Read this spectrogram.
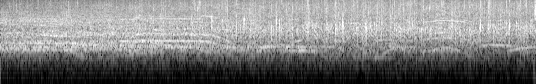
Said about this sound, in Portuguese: Dê um aplauso e um brado de vitória. Aleluia!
